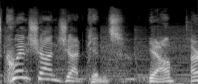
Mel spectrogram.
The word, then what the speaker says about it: Judkins: It's Junkins. Junkins. No, it's Judkins.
